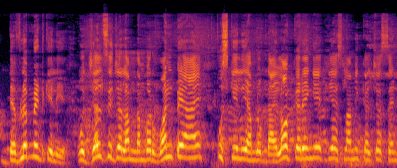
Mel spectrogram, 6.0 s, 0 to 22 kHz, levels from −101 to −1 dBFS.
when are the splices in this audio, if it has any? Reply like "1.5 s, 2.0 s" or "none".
1.0 s, 4.9 s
